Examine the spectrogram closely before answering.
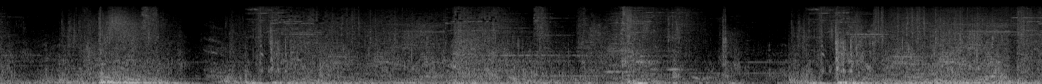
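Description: Game spells burst and whoosh in quick bursts during a fight.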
